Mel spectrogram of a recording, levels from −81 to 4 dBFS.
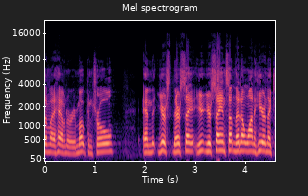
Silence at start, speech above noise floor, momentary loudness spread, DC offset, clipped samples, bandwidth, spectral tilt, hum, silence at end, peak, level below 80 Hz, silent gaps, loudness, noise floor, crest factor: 0 s; 37 dB; 7 LU; under 0.1%; under 0.1%; 13 kHz; -4.5 dB/octave; none; 0 s; 0 dBFS; -68 dBFS; none; -15 LUFS; -52 dBFS; 16 dB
